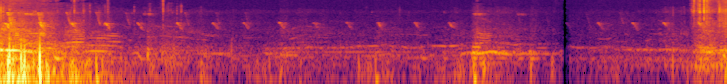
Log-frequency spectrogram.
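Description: Near silence, with a bird faintly chirping a quick series of short falling notes, about three a second, through the middle. A louder burst of noise starts near the end.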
